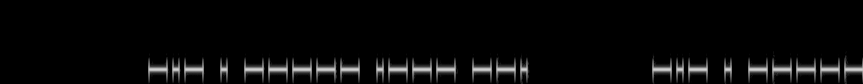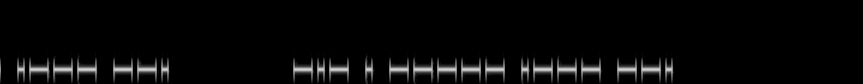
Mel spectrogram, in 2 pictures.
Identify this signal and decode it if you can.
Morse code, heard as a keyed tone, about 19 wpm, 700 Hz. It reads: KE0JG KE0JG KE0JG
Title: USA Call Signs - 5 Characters - Repeated 3x - 20wpm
